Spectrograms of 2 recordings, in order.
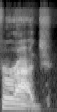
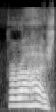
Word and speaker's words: Farage: no, it's pronounced Farage. Farage, that's right.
